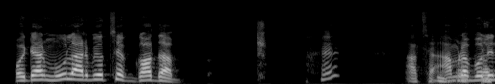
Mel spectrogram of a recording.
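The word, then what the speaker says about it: غضب: আচ্ছা, ওই দতকে আমাদের দেশে অনেক সময় বর্গীয় জ বা অন্তর্জ দিয়ে বলে, যেমন আমরা বলি না গজব, জি জি। ওইটার মূল আরবি হচ্ছে গদাব।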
